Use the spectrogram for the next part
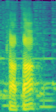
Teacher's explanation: kata should be accented on the last syllable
